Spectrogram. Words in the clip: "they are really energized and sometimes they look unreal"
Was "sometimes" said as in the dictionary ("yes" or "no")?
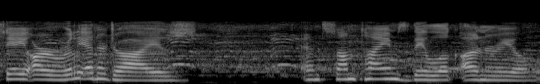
yes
